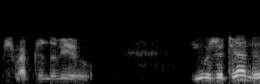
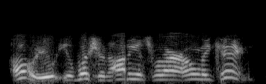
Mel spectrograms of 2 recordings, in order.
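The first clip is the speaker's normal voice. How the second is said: higher, louder startled official; surprised magistrate; 9 semitones higher, 6 dB louder than usual. Acted. Magistrate to the pilgrim, caught off guard and surprised. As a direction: blurt it out, taken aback.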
